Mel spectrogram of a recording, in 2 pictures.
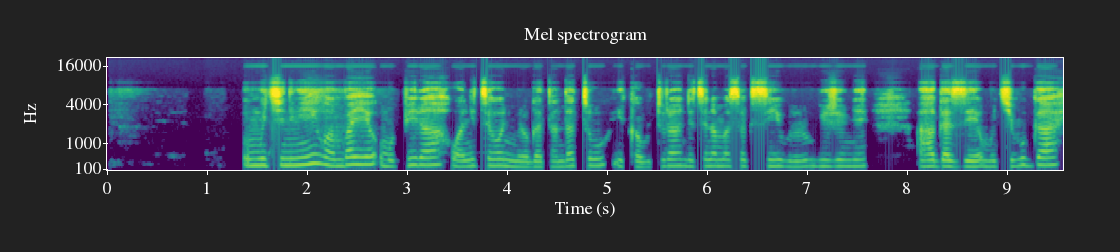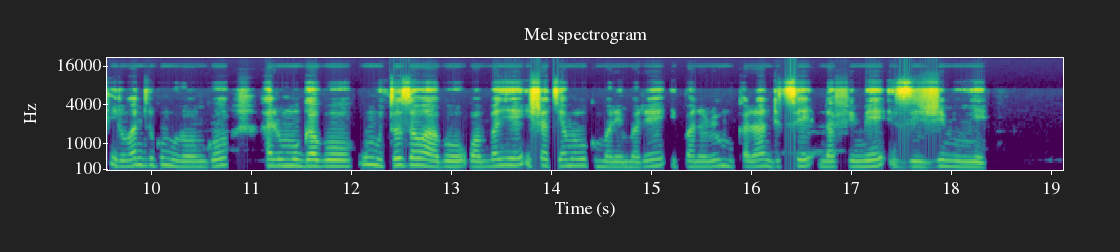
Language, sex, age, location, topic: Kinyarwanda, female, 18-24, Nyagatare, government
